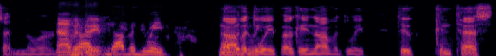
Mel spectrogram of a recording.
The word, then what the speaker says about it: Navadvip: Sorry, I can't pronounce that word. Navadvip.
